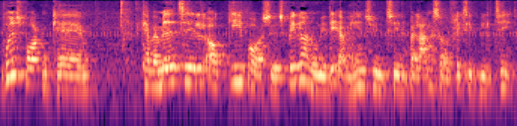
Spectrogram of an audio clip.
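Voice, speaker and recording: Noticeable background noise and audible room echo accompany speech delivered at a fairly slow pace. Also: woman. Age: 40s. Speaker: sports director. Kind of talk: interview.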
